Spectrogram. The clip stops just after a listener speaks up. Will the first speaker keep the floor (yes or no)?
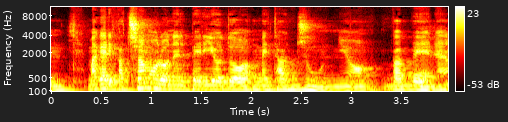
no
